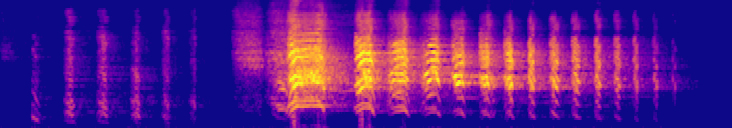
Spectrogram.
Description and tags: OF like laugh
This is me trying to do a laugh similar to flowey/Omega flowey from undertale.
demonic, flowey, insane, laughter, omega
